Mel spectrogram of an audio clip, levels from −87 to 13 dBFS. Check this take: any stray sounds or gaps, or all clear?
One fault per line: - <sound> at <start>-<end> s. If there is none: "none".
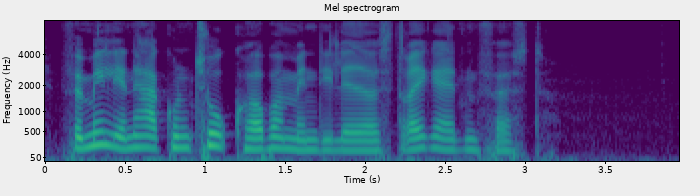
none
